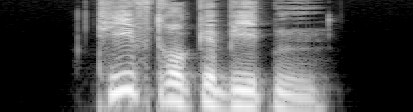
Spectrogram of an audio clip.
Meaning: dative plural of Tiefdruckgebiet
- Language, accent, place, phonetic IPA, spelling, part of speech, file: German, Germany, Berlin, [ˈtiːfdʁʊkɡəˌbiːtn̩], Tiefdruckgebieten, noun, De-Tiefdruckgebieten.ogg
